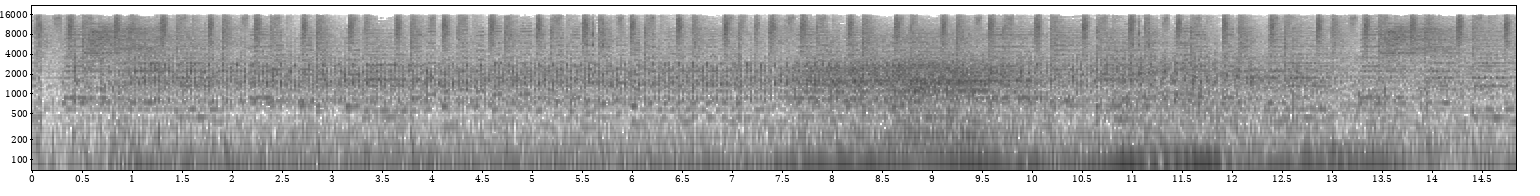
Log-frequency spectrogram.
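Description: A Volkswagen Golf III driving off along a gravel road, its engine a steady low rumble that rises and falls as the car passes close by about eight to nine seconds in, with music playing over it.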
